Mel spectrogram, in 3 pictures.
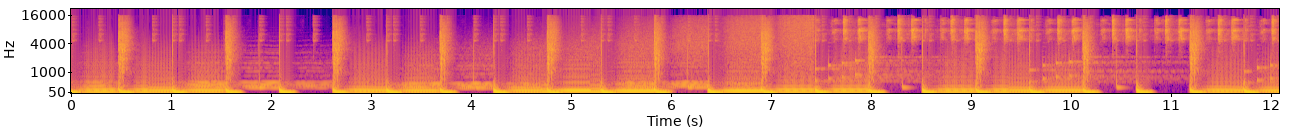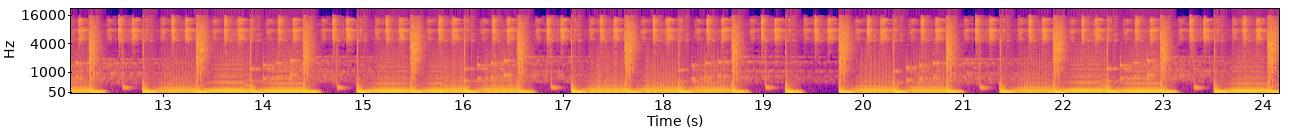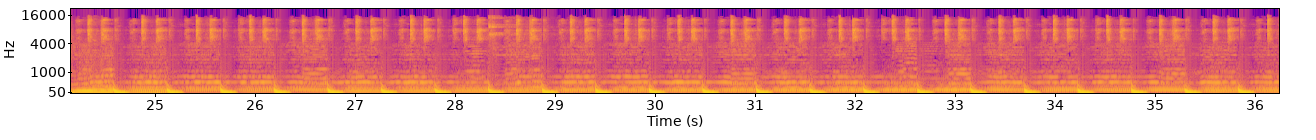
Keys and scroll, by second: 1.3 Tab, 2.0 g, 2.3 z, 4.2 Tab, 4.7 shift+z, 7.7 3, 16.9 e, 18.8 ., 19.1 7, 19.6 Return, 22.7 p, 28.4 m, 28.4 a, 28.6 d, 30.5 r, 30.6 i, 30.7 d, 31.4 Return.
